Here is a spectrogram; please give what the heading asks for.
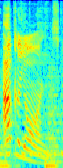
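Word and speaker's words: Alcyone: Other guys here, Alcyons, that's how I pronounce the name, 430 HP, they're weak to fire!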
